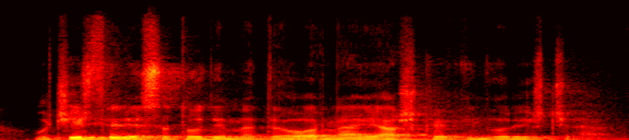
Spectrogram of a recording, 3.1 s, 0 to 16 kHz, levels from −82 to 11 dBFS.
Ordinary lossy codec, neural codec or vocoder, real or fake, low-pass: Opus, 64 kbps; codec, 44.1 kHz, 7.8 kbps, DAC; fake; 14.4 kHz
